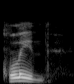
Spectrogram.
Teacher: De la N me brinco a la D. La E no la estoy pronunciando.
